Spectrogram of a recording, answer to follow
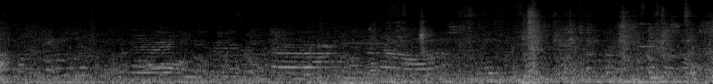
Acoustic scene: crowded indoor space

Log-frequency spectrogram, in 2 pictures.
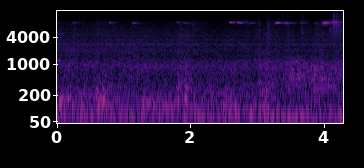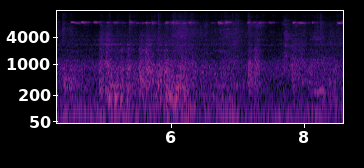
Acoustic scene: subway train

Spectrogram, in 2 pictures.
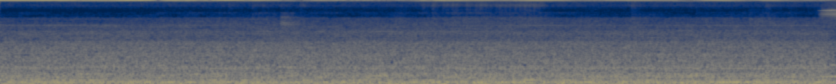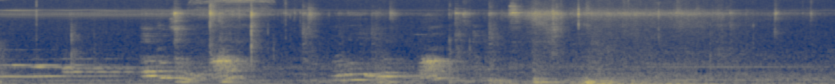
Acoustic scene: elevator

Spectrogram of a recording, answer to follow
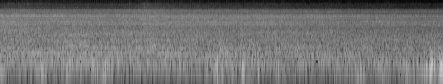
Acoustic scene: street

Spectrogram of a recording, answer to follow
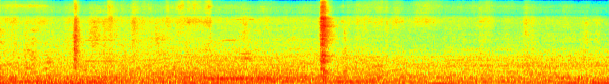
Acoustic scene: bus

